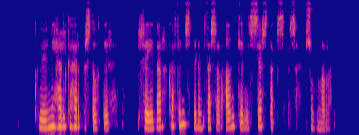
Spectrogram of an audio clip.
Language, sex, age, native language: Icelandic, female, 30-39, Icelandic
